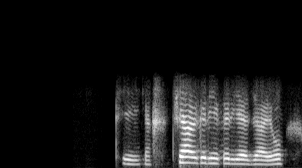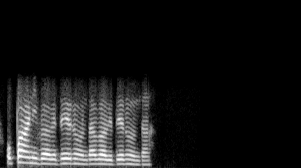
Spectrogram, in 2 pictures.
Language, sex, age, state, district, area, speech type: Dogri, female, 18-30, Jammu and Kashmir, Samba, rural, conversation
